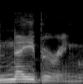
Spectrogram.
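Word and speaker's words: neighbouring: So NG there is a bit sort of hidden in the middle of the word. When it's at the end of at the end of a word like passing passing, the sound comes out a little bit differently.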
